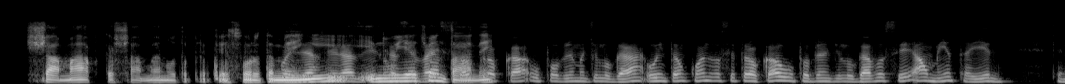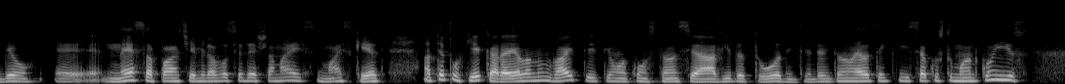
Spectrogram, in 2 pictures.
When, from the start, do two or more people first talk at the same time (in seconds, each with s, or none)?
2.8 s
